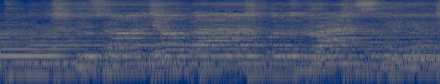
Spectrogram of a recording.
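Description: Live trio music: a held sung line over instruments, with a light percussive tick about once a second.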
